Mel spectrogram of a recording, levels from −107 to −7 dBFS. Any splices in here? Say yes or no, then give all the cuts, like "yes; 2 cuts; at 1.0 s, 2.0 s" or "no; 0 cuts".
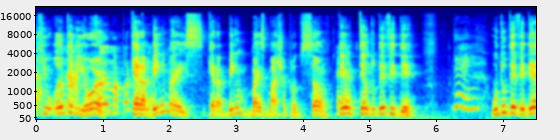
yes; 1 cut; at 4.5 s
